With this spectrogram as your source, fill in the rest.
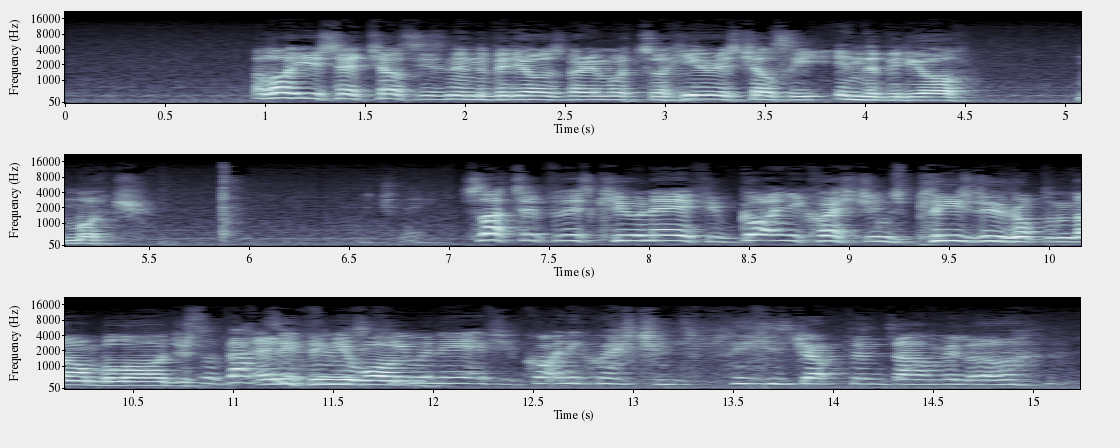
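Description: A young man talks animatedly and close by.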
